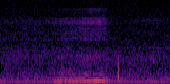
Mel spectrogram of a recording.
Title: Snoring Dog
